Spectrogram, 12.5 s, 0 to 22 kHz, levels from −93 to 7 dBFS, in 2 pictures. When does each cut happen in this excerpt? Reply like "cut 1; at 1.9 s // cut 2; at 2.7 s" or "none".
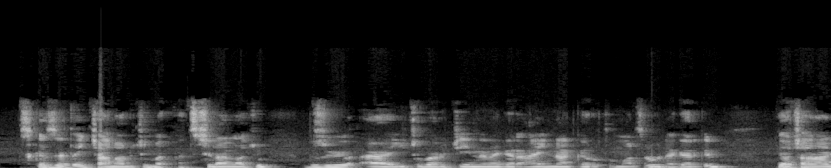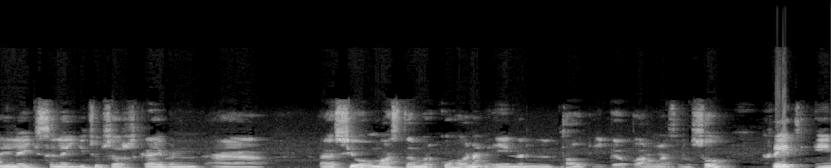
none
